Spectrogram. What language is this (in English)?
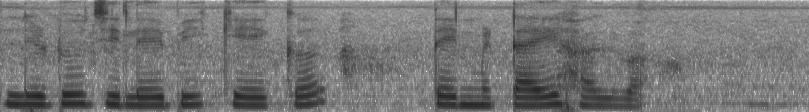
Malayalam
